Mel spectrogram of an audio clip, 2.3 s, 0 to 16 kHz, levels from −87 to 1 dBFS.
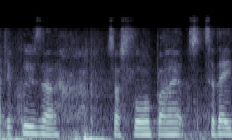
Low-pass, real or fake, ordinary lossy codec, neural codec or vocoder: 7.2 kHz; fake; Opus, 24 kbps; codec, 16 kHz, 1.1 kbps, Voila-Tokenizer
